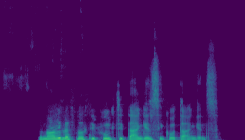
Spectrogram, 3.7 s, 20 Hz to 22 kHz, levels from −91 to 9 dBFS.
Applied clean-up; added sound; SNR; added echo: neural mask model Resemble Enhance denoiser.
